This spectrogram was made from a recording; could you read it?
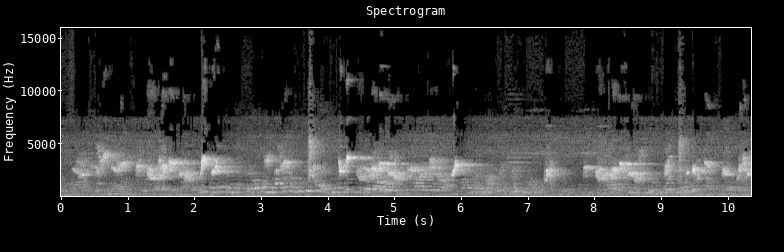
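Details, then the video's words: Red-whiskered bulbul giving repeated chirpy warbled phrases, each short and lilting, with sharp clicks and a busy, slightly noisy background. "Kênh về chim Chào mào"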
